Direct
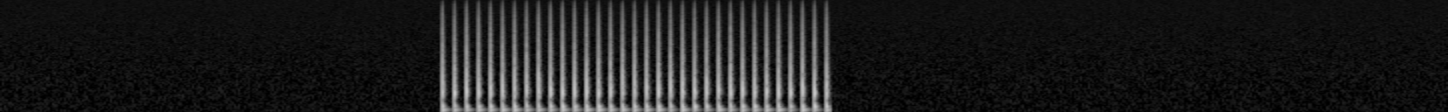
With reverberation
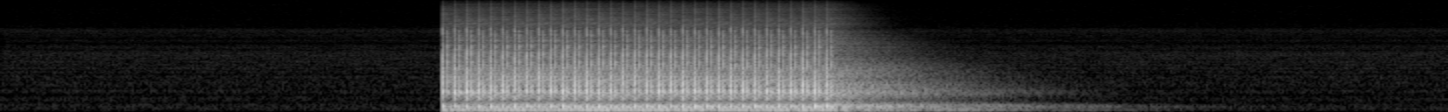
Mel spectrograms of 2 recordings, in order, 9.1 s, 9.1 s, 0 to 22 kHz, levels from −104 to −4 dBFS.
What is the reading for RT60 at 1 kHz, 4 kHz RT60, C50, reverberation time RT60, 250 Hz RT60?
1.8 s, 1.3 s, 10.5 dB, 1.9 s, 2.4 s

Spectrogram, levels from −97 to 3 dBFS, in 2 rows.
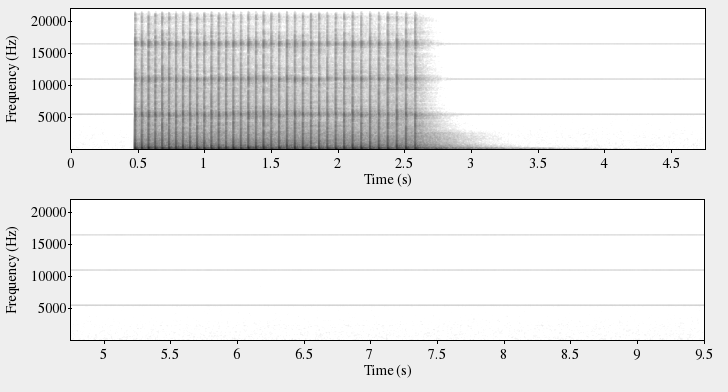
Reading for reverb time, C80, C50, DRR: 0.95 s, 16.0 dB, 14.0 dB, 8.5 dB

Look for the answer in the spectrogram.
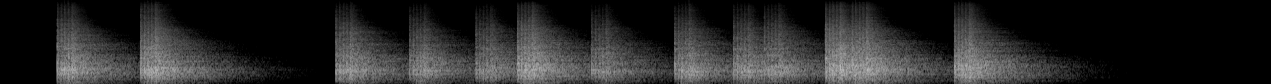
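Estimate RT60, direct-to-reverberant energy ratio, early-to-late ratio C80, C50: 1.8 s, -2.0 dB, 3.5 dB, 1.5 dB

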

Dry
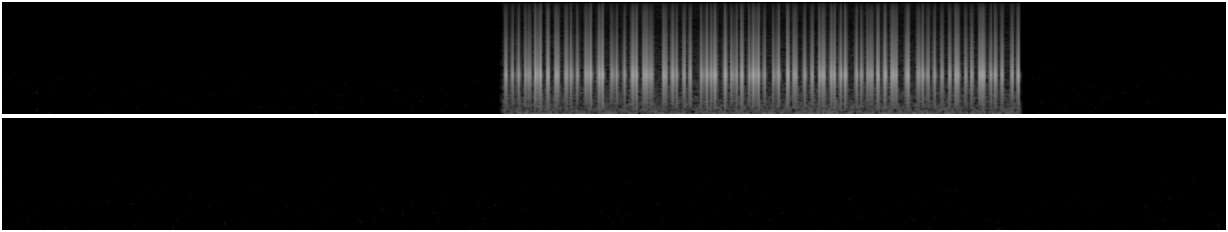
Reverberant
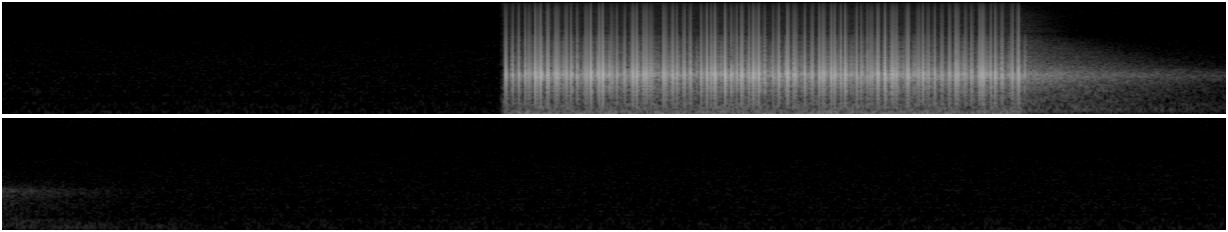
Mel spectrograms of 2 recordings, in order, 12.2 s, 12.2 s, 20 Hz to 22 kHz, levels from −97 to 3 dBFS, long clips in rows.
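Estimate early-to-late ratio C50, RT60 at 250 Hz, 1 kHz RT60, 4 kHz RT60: 14.0 dB, 3.9 s, 2.3 s, 1.6 s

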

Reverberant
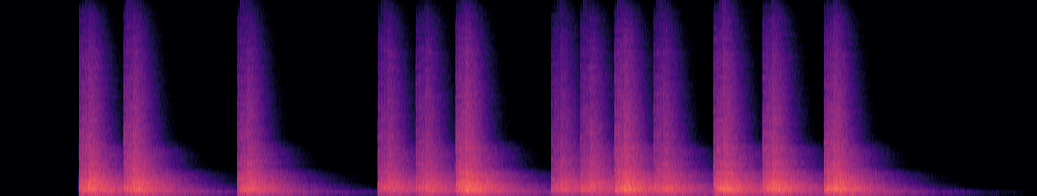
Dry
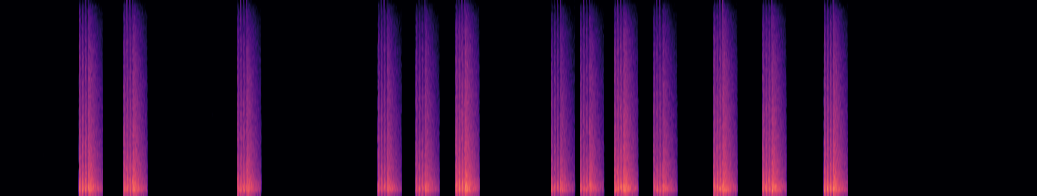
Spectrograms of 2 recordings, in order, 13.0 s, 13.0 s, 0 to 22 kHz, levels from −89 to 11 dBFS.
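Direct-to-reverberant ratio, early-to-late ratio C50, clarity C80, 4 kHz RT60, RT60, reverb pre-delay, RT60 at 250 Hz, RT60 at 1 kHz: -9.0 dB, -1.5 dB, 0.5 dB, 1.0 s, 2.0 s, 3 ms, 2.1 s, 1.6 s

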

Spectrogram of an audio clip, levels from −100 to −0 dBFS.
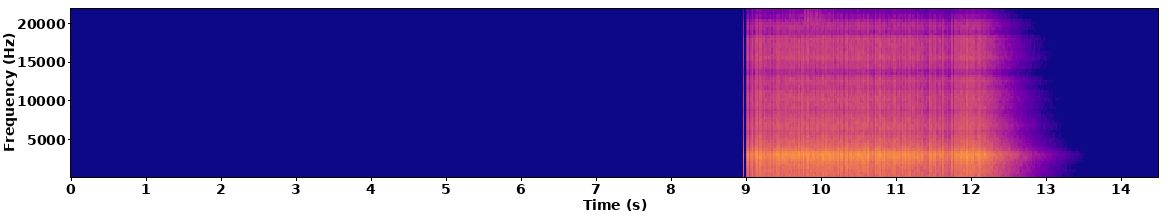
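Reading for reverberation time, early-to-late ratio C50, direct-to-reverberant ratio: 1.2 s, -0.5 dB, -2.0 dB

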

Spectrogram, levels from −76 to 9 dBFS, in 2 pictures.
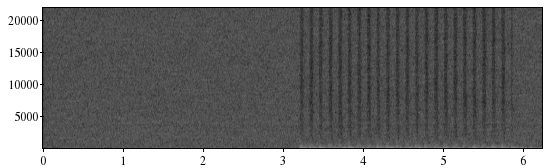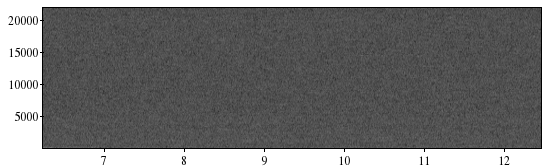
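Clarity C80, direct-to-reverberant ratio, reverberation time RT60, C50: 7.5 dB, 0.5 dB, 1.6 s, 6.5 dB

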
